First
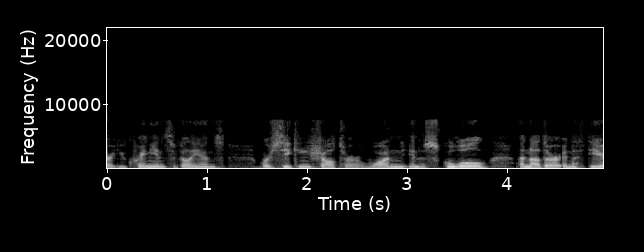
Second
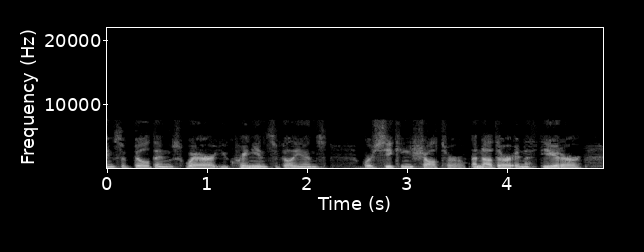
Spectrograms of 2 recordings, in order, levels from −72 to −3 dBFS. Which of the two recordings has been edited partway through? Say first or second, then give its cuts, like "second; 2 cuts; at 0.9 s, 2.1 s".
second; 1 cut; at 3.6 s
